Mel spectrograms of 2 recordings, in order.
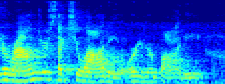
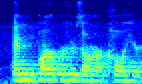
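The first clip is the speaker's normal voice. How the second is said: usual speaking voice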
